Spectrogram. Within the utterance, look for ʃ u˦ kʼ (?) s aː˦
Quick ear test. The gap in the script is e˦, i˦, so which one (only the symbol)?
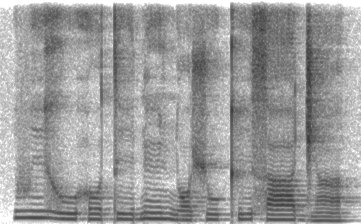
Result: i˦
